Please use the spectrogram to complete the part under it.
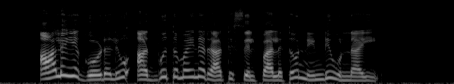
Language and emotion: Telugu, neutral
